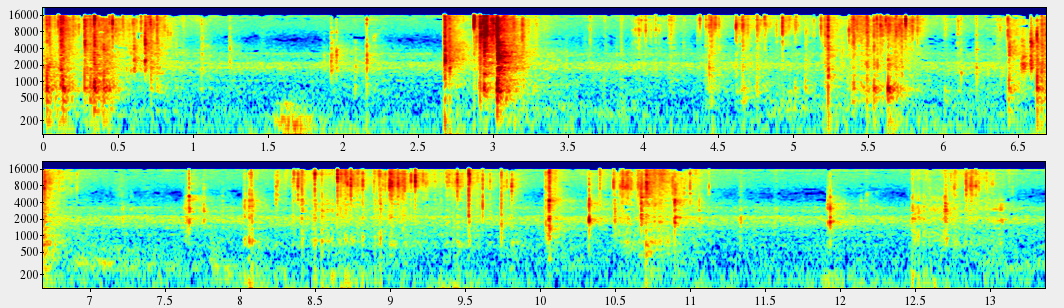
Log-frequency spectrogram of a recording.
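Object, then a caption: Solid bar of soap scraped with a metal blade. A metal utility-knife blade scrapes and carves flakes off the edge of a palm-sized, solid cream bar of soap held in the hand, and crumbs fall. Crisp, bright scraping and crinkly crackles come in irregular bursts with quiet gaps, the loudest cut landing around three seconds in. The sound is thin and dry with almost no low end.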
